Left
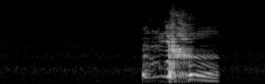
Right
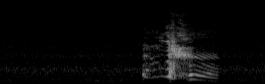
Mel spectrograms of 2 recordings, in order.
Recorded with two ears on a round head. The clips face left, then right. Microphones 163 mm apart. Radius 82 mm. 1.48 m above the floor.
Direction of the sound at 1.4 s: 85° left.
